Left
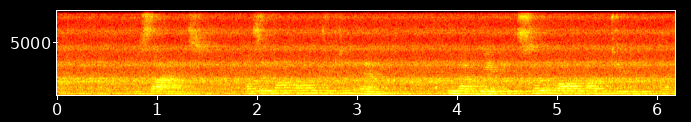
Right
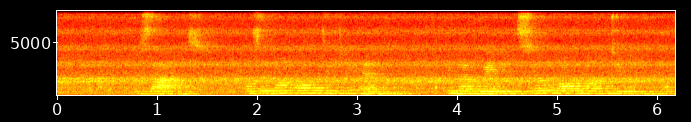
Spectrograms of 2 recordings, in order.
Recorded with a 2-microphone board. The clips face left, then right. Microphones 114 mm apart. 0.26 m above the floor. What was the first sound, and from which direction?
A woman speaking, centre (ahead or behind).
